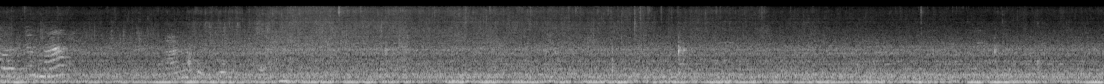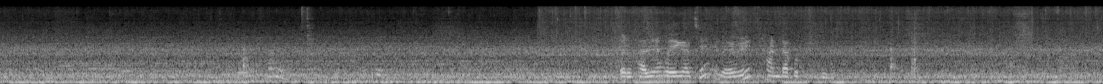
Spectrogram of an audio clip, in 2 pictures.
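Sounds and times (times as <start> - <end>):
vegetables sizzling in oil: 0.0 - 11.6, 16.3 - 22.0
steady low hum: 0.0 - 22.0.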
